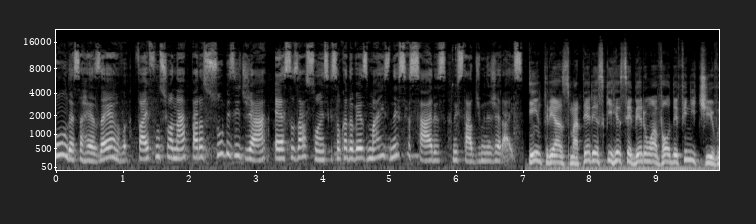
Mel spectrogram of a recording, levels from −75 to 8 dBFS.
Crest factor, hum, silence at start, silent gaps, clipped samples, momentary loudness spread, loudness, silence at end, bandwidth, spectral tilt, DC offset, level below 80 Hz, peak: 14 dB; none; 0 s; none; under 0.1%; 5 LU; -13 LUFS; 0 s; 17 kHz; -4 dB/octave; under 0.1%; -36 dBFS; 0 dBFS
